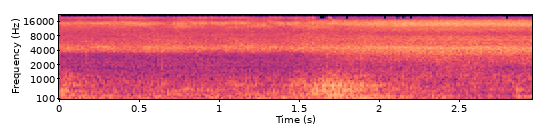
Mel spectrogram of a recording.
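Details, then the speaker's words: Afghan kazan pressure cooker being seasoned with milk, valve venting steam and throwing small oily drips onto the lid; steady, even high-pitched hiss with no sputter or pulsing from a single valve; normal venting. "Поэтому когда клапана срабатывают и капельки водички [музыка] водяной всё-таки здесь масло но вода в ухе только что там процентов и сейчас как бы его смотрю небольшие потёки на крышке масляные выбрасывает"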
